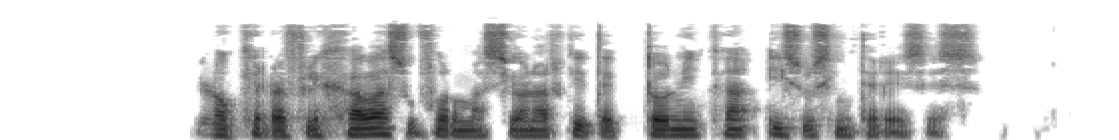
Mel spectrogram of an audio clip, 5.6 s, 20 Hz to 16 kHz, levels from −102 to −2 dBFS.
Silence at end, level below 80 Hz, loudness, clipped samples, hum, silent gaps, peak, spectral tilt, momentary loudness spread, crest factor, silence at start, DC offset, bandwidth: 0.75 s; -52 dBFS; -23 LUFS; under 0.1%; none; none; 0 dBFS; -5.5 dB/octave; 15 LU; 22 dB; 1 s; under 0.1%; 9.4 kHz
